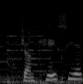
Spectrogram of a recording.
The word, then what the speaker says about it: Juncaceae: With a handful of cuttings from a eight junkai junsai uh jonakai uh Wait, uh how do you pronounce that? Juncaceae graminoids.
